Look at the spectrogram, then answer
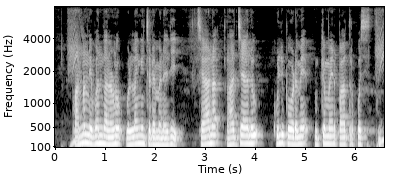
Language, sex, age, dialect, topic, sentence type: Telugu, male, 25-30, Central/Coastal, banking, statement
